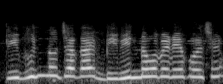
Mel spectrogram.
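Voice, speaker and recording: A woman's voice: very high-pitched, fast talker, no echo. A young woman with a West Bengal Bengali accent talks casually but insistently on a recorded phone call, often asking emphatic rhetorical questions.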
